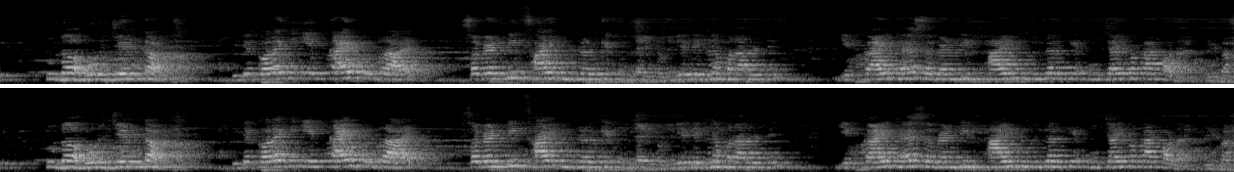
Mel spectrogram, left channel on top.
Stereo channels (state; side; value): normal; both; correlation 0.37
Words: to the horizontal. ठीक है, कह रहा है कि ये काइट उड़ रहा है 75 मीटर के ऊंचाई पर। ये देखिए हम बना देते हैं, ये काइट है 75 मीटर के ऊंचाई पर क्या पड़ रहा है।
